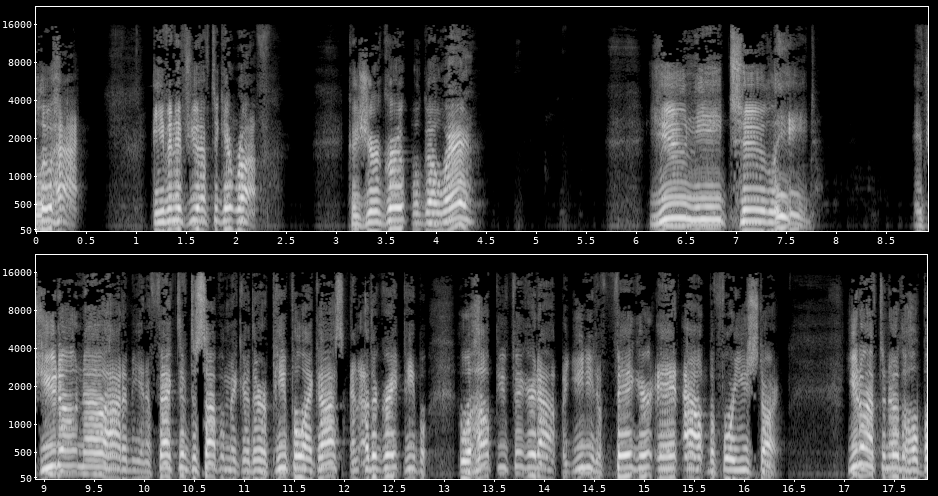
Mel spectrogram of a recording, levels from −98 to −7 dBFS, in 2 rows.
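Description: Overlap-add ripple runs through the whole recording, from start to finish. The speech appears to have been split into windowed frames and reassembled with an overlap whose window gains fail to add up to a steady level, so the loudness dips and recovers once per frame. The swing is about 11 dB at a rate of around 400 Hz, fast enough to sound less like tremolo than a buzzy, robotic roughness laid over every syllable.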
